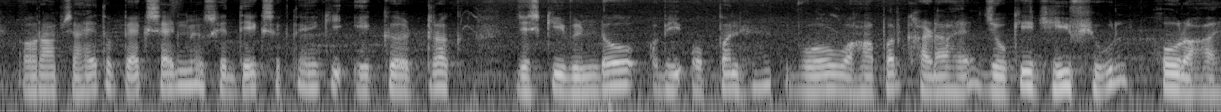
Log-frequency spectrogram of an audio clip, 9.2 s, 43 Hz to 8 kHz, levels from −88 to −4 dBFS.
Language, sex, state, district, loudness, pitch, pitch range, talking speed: Hindi, male, Bihar, Jahanabad, -32 LUFS, 125 Hz, 115-135 Hz, 205 wpm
